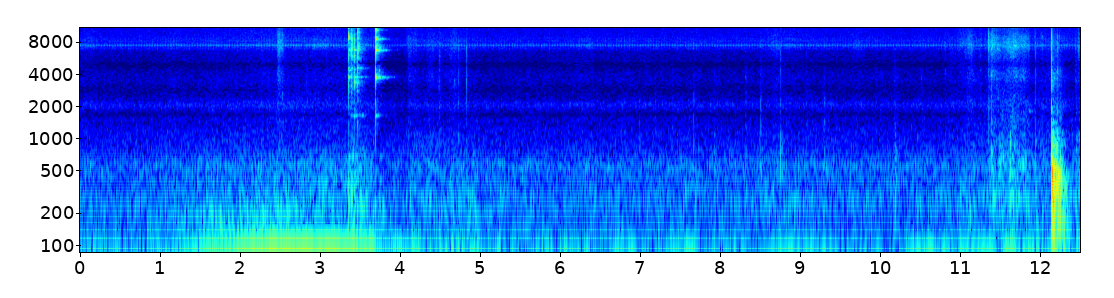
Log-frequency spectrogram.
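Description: Quiet room tone while a paintbrush dabs paint onto card. About three and a half seconds in, a short clink of hard objects knocking together breaks the quiet.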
